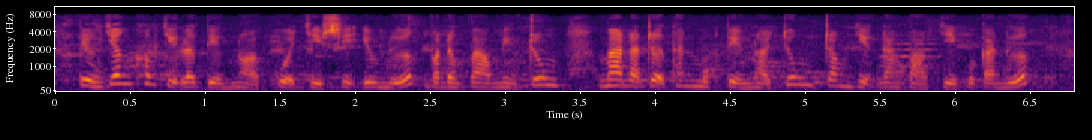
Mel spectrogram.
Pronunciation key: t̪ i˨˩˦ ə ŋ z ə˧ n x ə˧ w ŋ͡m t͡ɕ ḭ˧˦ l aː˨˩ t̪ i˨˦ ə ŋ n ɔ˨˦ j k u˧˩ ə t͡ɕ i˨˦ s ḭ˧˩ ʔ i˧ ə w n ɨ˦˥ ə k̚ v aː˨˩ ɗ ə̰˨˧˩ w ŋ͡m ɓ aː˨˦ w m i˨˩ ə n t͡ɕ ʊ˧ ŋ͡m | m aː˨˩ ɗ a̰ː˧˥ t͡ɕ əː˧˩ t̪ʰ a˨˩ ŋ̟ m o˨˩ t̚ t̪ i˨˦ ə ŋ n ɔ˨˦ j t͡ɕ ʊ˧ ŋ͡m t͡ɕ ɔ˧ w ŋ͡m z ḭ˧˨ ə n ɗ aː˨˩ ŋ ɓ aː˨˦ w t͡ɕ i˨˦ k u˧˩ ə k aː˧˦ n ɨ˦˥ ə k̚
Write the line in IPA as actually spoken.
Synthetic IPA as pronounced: t̪ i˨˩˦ ə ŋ z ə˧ n x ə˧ w ŋ͡m t͡ɕ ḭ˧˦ l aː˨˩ t̪ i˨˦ ə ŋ n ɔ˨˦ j k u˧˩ ə t͡ɕ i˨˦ s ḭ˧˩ ʔ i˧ ə w n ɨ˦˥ ə k̚ v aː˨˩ ɗ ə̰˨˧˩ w ŋ͡m ɓ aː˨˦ w m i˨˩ ə n t͡ɕ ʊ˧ ŋ͡m | m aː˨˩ ɗ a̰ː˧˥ t͡ɕ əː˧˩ t̪ʰ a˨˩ ŋ̟ m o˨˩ t̚ t̪ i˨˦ ə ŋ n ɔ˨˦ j t͡ɕ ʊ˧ ŋ͡m t͡ɕ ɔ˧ w ŋ͡m z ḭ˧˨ ə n ɗ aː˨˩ ŋ ɓ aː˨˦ w t͡ɕ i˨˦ k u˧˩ ə k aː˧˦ n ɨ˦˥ ə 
